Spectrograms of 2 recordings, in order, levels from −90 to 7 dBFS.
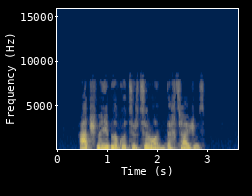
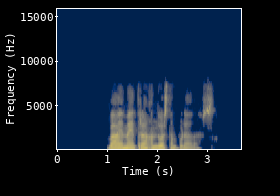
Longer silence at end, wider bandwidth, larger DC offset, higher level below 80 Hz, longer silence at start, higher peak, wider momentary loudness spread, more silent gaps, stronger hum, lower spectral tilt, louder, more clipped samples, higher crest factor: first, 0.75 s vs 0.6 s; about the same, 8.2 kHz vs 7.6 kHz; neither; about the same, -66 dBFS vs -62 dBFS; second, 0.45 s vs 1 s; about the same, 0 dBFS vs -2 dBFS; about the same, 11 LU vs 13 LU; neither; neither; about the same, -6.5 dB/octave vs -5.5 dB/octave; about the same, -17 LUFS vs -19 LUFS; neither; about the same, 16 dB vs 20 dB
